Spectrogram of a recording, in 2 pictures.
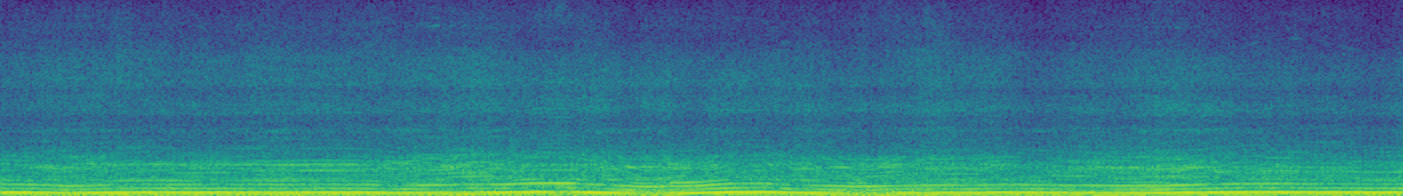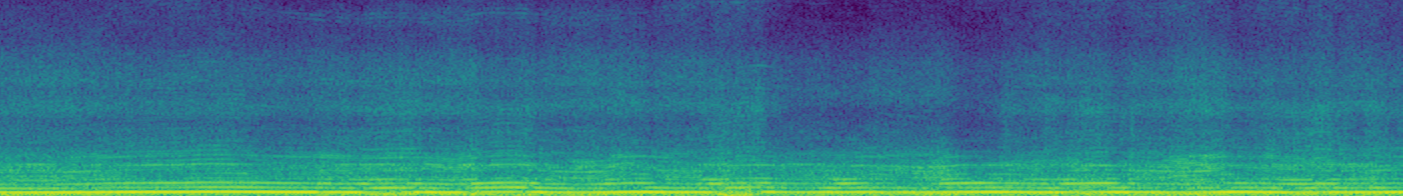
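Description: Snowmobile engine running hard under throttle through deep powder snow. Its pitch dips and climbs several times in the first ten seconds, then holds high and steady, with one short dip past the middle.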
